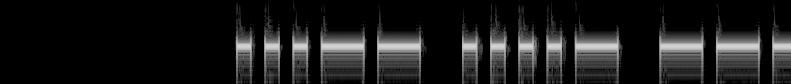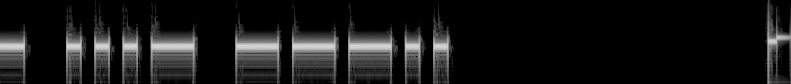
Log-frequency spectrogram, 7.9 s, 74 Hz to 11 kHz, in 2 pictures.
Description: Morse code, heard as a keyed tone, about 17 wpm, 700 Hz. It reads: 34OV8
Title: Code Groups - 5 Letter:Numbers - 17wpm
